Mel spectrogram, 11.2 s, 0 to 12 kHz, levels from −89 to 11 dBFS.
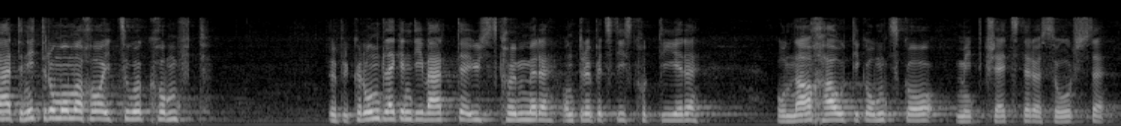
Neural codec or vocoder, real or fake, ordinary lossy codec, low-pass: none; real; none; 7.2 kHz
